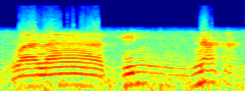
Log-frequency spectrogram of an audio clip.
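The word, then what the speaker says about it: لٰكِنَّا: dalam surah Kahfi itu ternyata na yang ada alifnya itu Win itu tidak boleh dibaca panjang wakinna wakinna Kenapa kok ya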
